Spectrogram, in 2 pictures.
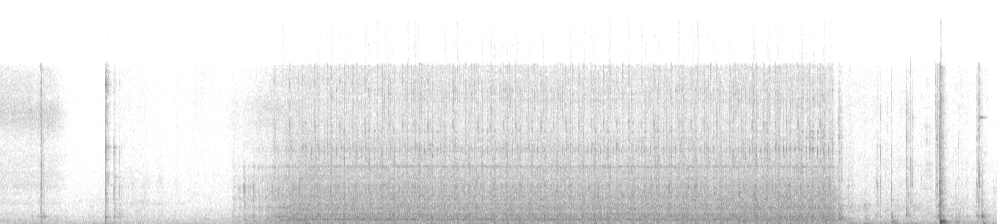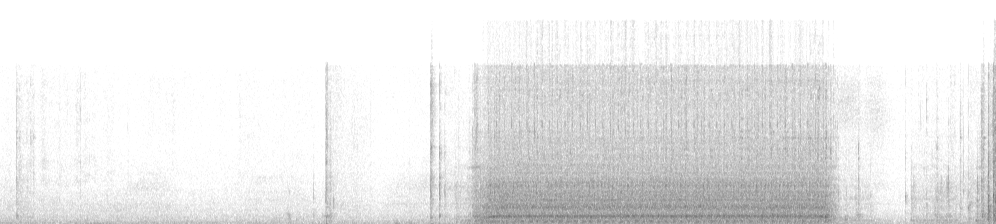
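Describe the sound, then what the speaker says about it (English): Sewing machine stitching quilting fabric along a diagonal line, two sustained steady runs of mechanical whirring separated by a quiet pause with faint handling clicks, no talk. "So we'll sew on the diagonal line of both of those."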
